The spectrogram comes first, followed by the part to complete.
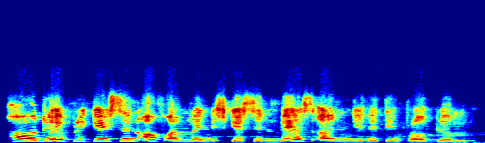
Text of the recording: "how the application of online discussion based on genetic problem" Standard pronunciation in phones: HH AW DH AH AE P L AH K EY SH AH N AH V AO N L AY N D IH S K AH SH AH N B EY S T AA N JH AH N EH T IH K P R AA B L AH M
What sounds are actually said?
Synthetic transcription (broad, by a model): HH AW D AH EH P L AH K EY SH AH N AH F AO N L AY N D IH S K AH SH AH N B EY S AA N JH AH N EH T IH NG P R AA B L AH M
